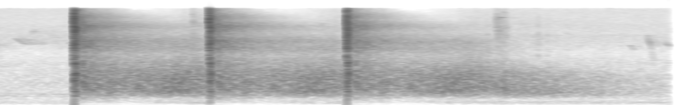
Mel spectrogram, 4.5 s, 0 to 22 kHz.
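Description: Three sharp pistol shots at a firing range from a SIG P229 DAK or Glock 23, spaced about a second apart, each loud and close with a long echoing decay trailing behind.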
